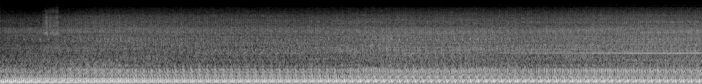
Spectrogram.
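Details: Subaru Impreza EJ engine after timing belt, water pump and radiator replacement, following an O-ring and coolant pipe clip fix that solved both issues. Even idle pulse about three beats a second, no misses, knocks or whistles; healthy.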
